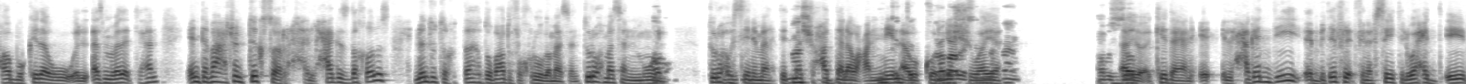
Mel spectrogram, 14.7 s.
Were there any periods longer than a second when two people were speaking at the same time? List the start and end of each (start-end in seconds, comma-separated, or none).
7.8-10.1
